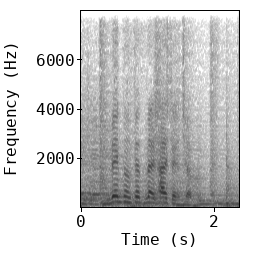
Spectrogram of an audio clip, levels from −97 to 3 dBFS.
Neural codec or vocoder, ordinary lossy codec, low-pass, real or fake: codec, 16 kHz, 0.5 kbps, FunCodec, trained on Chinese and English, 25 frames a second; none; none; fake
